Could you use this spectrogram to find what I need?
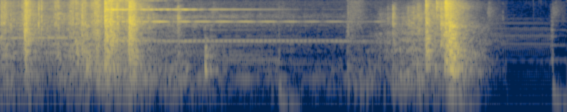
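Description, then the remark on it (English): A cash register rings up: a burst of mechanical clatter with a bright bell ding, a short lull, then a louder rattling slide of the drawer ending in a low thud. No one speaks. “Cash that drawer.”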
